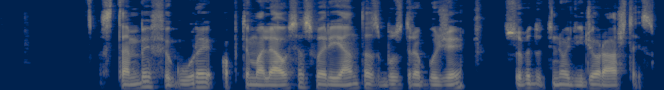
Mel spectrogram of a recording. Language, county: Lithuanian, Marijampolė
